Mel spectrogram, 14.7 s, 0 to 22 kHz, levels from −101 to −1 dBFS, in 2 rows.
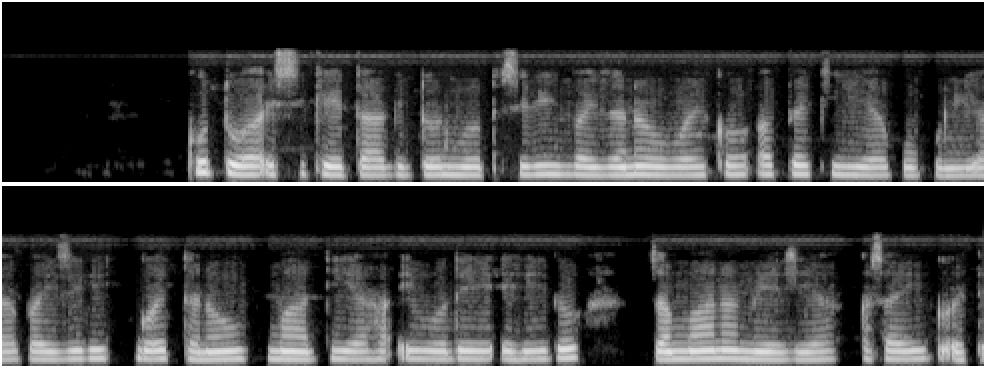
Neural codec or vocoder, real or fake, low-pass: none; real; 7.2 kHz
